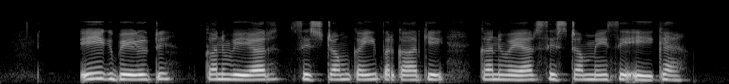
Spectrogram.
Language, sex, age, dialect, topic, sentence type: Hindi, female, 25-30, Garhwali, agriculture, statement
